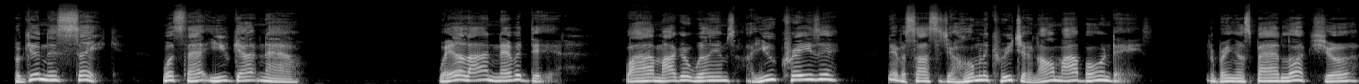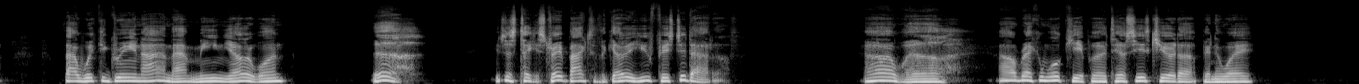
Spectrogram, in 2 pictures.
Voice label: Female - American Southern - General; "Homeliest Cat at The Show"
